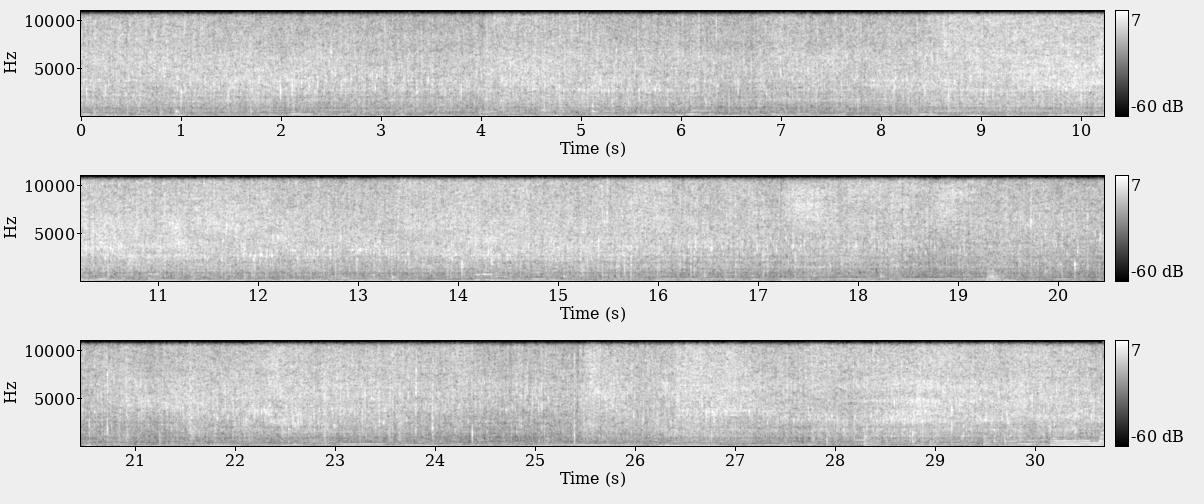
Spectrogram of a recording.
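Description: Fish pieces sizzling steadily as they shallow-fry in hot oil in a nonstick frying pan. A slotted spatula scrapes and turns them now and then, with a few light clicks against the pan.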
